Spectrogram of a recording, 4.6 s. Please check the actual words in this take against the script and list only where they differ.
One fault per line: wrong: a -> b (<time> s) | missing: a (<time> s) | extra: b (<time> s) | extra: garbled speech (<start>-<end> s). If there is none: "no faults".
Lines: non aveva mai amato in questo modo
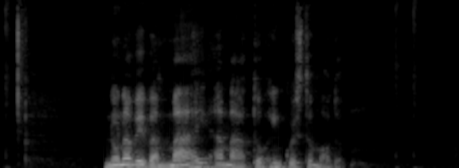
no faults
